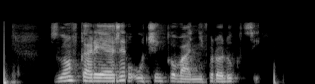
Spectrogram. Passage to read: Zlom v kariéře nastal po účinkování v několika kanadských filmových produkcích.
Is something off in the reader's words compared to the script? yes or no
yes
